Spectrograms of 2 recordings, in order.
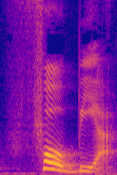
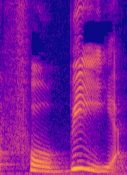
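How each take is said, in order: First: "fobia" stressed on the first syllable, FO-bia; "fobia" the Spanish way, FOH-bya. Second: "fobia" stressed on the middle syllable, fo-BI-a; "fobia" the Portuguese way, fo-BEE-a. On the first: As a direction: hit FO hard in "fobia". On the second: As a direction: lean on BI in "fobia". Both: Shown as a demonstration. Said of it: "a gente carrega a voz em fo".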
